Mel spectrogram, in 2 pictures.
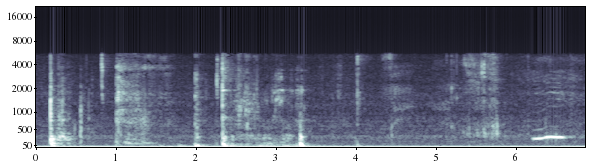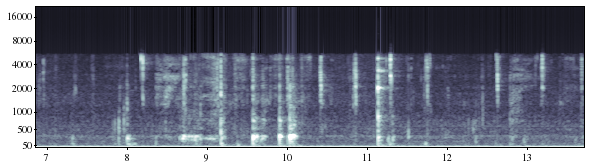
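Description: Close-miked eating sounds: chewing a mouthful of rice and soup, with sharp clicks of a spoon and chopsticks against the bowls. A short hum about six and a half seconds in.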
